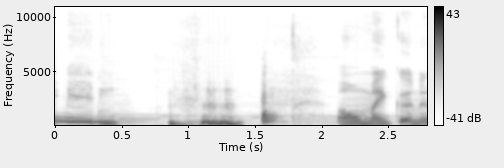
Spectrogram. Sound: giggles

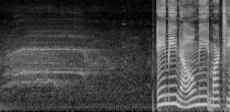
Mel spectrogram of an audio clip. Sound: applause, Cheering

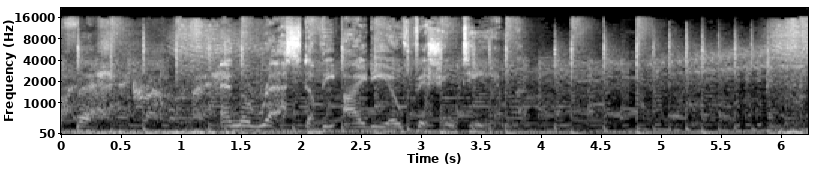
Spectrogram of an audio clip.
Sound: voiceover

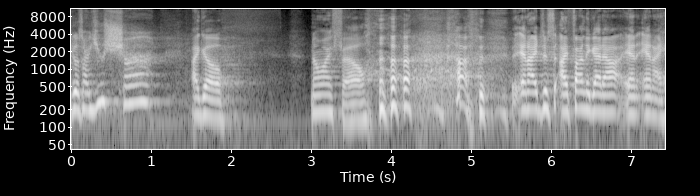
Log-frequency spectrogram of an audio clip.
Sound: chuckles

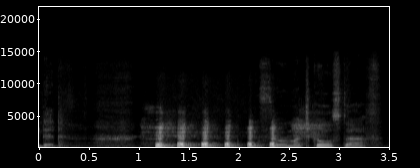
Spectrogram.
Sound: laughs

